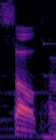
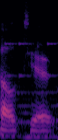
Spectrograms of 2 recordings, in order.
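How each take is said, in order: First: The name is said without an 'ee' sound before 'o'. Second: The name is said with an 'ee' sound before 'o'. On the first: The speaker calls it wrong. "It's not Salto" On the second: The speaker calls it right. "it's Saltio"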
